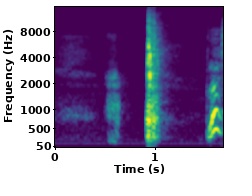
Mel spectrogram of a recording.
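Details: Infant: a brief soft intake, then one sharp explosive burst of air fading quickly, then an adult voice begins; a single sneeze.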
